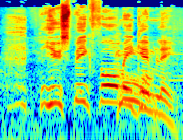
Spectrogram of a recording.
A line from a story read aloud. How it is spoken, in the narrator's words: laughed Legolas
